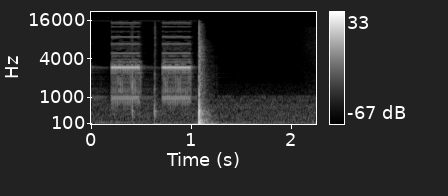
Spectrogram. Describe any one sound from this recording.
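A hand slaps down on an alarm clock with a thud.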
